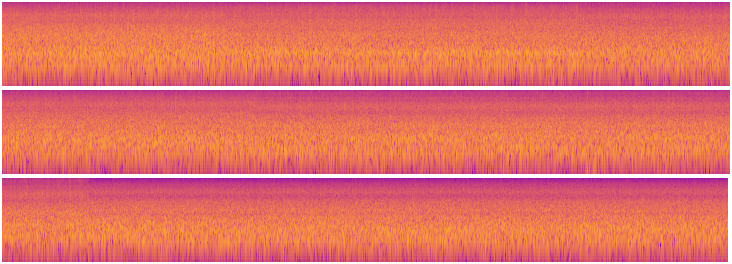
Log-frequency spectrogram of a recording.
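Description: A stream rushes and splashes steadily close by.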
